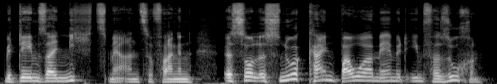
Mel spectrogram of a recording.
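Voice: mid-range voice, moderate pace, darkish tone, lightly acted. A reader doing a stern old-fashioned farmer father. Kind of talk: audiobook reading.

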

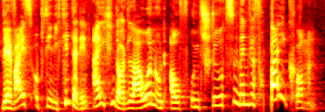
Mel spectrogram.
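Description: A woman voicing an excitable, easily alarmed lady traveler in a storybook reading. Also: medium pitch, moderate pace, slightly rough, pitched above the performer's own voice. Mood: agitated. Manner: agitated, excitable.

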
